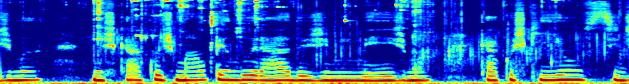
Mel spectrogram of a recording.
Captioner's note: sound of eggshells falling on the floor and being broken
